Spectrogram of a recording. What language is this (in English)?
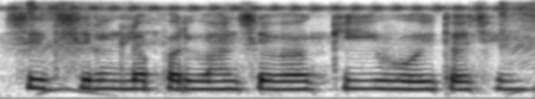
Maithili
